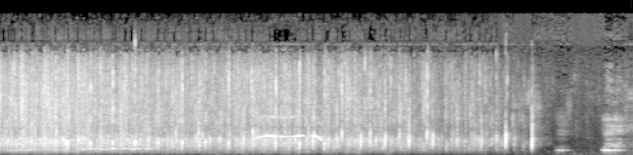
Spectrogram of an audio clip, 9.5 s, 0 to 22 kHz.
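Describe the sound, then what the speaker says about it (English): An audience at a 2008 Iowa presidential campaign event applauds in a steady, dense burst of clapping that holds for several seconds before thinning out and fading near the end. "give them a big round of applause again, please"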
